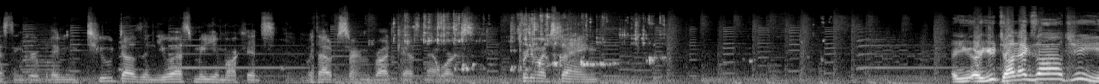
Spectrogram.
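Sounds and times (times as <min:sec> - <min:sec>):
speech: 0:00.0 - 0:06.2, 0:09.5 - 0:10.9
juice glugging and splashing into a glass: 0:03.5 - 0:06.8.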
